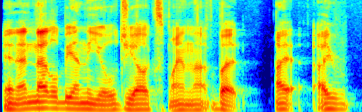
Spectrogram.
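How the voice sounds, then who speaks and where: Low-voiced grieving man, halting and reflective. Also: steady tone, darkish tone, dry recording, clean studio sound. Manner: halting, reflective, emotional, with pauses. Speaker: podcast host. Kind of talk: raw, candid personal conversation.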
